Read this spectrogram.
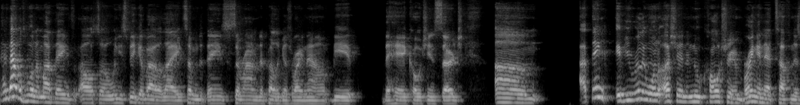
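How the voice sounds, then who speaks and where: A man co-hosting a casual basketball talk, measured and emphatic, often dropping "man". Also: mid-range voice. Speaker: podcast co-host.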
